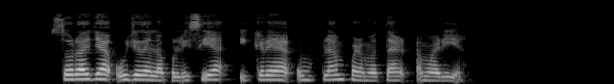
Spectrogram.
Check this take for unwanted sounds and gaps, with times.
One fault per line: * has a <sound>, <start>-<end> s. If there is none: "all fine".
all fine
